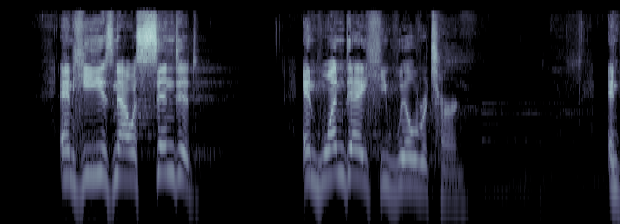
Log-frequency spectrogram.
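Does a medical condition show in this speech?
No.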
